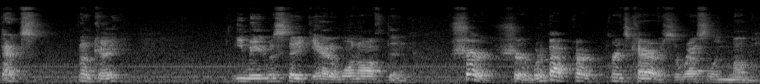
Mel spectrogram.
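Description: Audible room echo and light background noise surround a man with a fairly high pitch who speaks at a moderate pace with ordinary pitch variation and long, frequent pauses. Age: 40s. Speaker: wrestling commentary video host. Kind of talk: opinion monologue. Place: home room. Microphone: webcam.

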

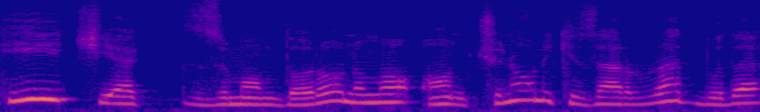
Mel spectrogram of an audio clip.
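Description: With an Uzbek accent, a man speaks at a fairly slow pace in a high pitch with lively intonation. His tone is dark and mellow, and the background is quiet. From Afghanistan, Faryab (Maimana); Afghanistan. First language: Uzbek (speaking Persian). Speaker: government official; interview guest. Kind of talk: TV interview. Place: studio.

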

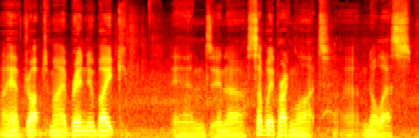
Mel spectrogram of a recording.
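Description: Light background noise sits behind a man with a fairly low pitch. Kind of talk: casual vlog chat. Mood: wry, self-deprecating. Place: street. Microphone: helmet.

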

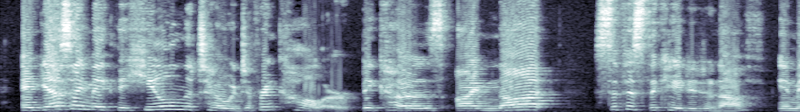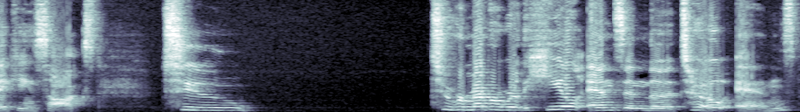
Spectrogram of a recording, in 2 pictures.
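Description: A woman with a fairly high pitch and a fairly bright tone speaks at a fairly slow pace. Her intonation is lively, and audible room echo surrounds her.

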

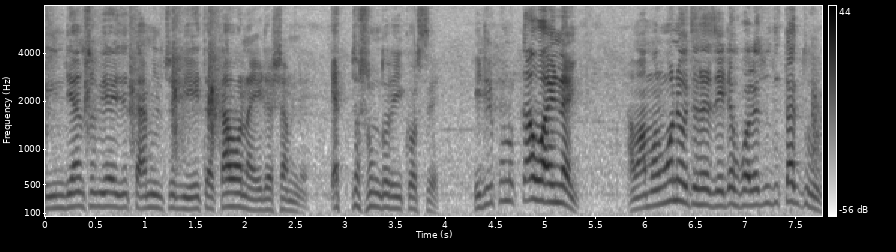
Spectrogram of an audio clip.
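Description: Against light background noise, a man with a high pitch speaks with lively intonation. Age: old. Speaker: film fan interviewee. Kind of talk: street interview. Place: open country. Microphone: phone near.

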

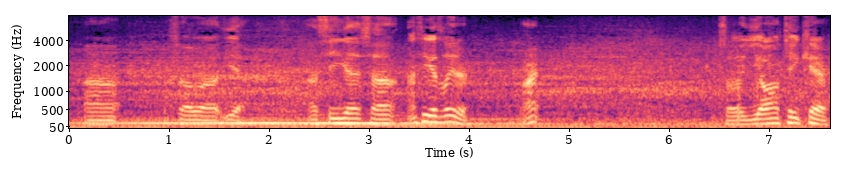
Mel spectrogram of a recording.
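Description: Over noticeable background noise, a man talks at a moderate pace with fairly even intonation in a dry sound with no echo. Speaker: vlogger. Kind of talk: casual vlog chat. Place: car. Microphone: phone near.

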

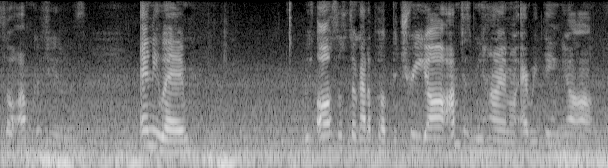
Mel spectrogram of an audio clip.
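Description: Loud background noise surrounds a woman's voice. The sound itself is dry, with no echo. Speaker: vlogger. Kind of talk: casual vlog chat. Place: car. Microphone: phone near.

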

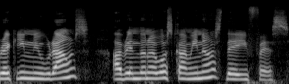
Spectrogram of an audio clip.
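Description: Against a quiet background, a woman with a high pitch speaks at a moderate pace with fairly even intonation, the sound dry with no echo. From Spain, Barcelona; Catalonia, Spain. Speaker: student ministry missionary. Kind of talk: personal update testimony. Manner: hesitant, many fillers. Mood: warm, smiling. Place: forest.

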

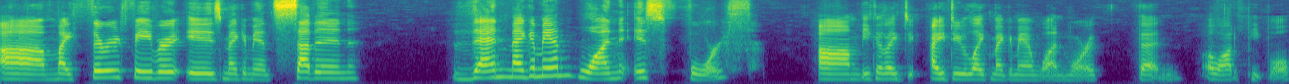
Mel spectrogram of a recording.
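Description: A woman speaks in a plain, everyday voice at a moderate pace with a fairly high pitch and ordinary pitch variation. The sound is dry and close with no echo, and her loudness swings widely. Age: 20s. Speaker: podcast co-host. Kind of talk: casual chat.

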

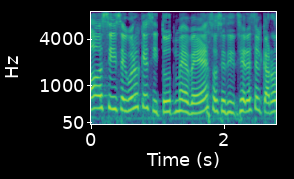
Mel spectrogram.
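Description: The voice shows ordinary pitch variation over a quiet background. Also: woman. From Mexico City. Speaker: first grade bilingual teacher. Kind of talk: interview; interview answer. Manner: hesitant with fillers. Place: studio. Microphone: studio mic.

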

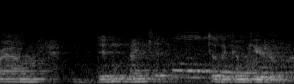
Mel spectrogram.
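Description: A man's voice carries strong room echo over light background noise. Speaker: lay speaker. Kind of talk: sermon. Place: church. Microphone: camera far.

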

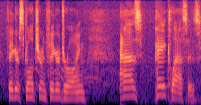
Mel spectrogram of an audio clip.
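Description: The pitch is high for a man, with ordinary variation. He speaks at a fairly slow pace. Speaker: former older-adult student; speaker. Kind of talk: rally speech. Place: street. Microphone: handheld.

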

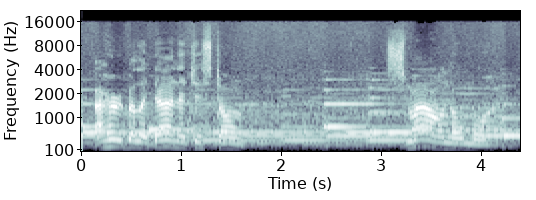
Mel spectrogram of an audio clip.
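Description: A man's very slow speech over loud background music. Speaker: spoken word poet. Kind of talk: spoken word poetry performance. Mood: wistful, reflective. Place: street.

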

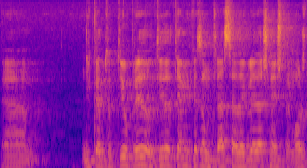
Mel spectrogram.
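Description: With a Serbian accent, a man talks at a very fast pace and fairly even intonation. Audible room echo surrounds him. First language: Serbian (speaking Bulgarian). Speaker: former footballer, club marketing specialist; interview guest. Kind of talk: interview; interview answer. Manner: halting. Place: office.

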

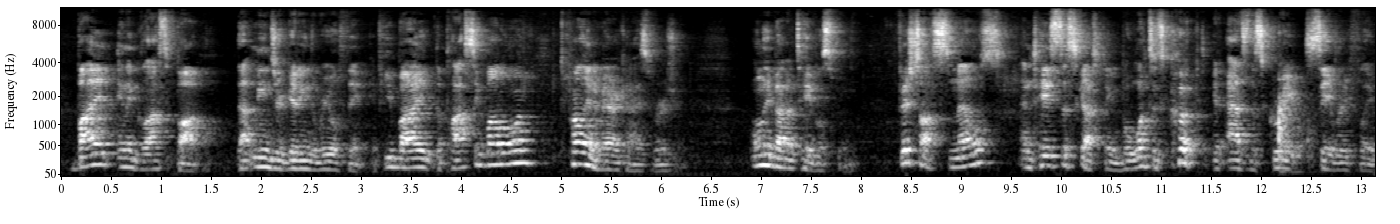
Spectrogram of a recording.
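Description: Audible room echo surrounds speech delivered at a fairly quick pace. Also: man. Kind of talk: cooking tutorial. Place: kitchen.

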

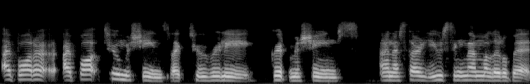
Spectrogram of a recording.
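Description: A woman with an Icelandic accent, fairly quick and almost pauseless, very even in loudness, with ordinary pitch variation, in a dry, echo-free recording over a quiet background. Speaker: tattoo artist. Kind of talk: interview. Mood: calm, personal, reflective. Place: home room.

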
